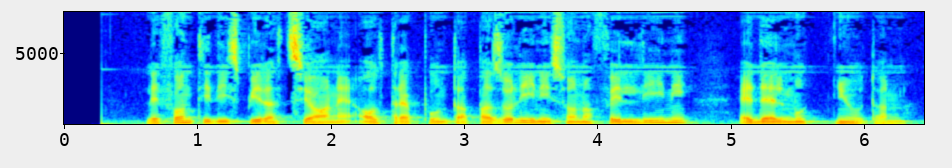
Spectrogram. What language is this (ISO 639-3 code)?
ita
